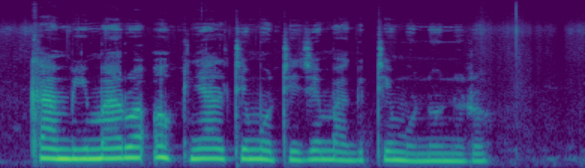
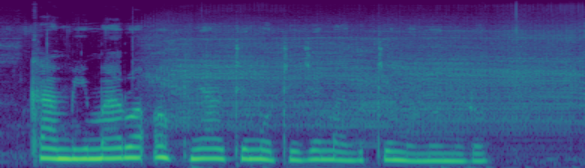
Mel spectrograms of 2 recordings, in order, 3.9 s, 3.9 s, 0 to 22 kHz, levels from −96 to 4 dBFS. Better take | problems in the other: first | background sound (Domestic sounds, home sounds); 16 dB below the speech

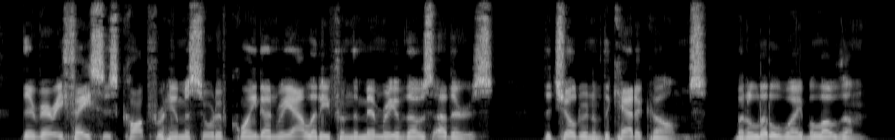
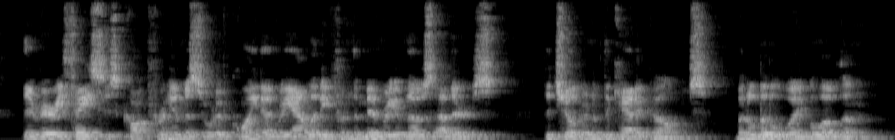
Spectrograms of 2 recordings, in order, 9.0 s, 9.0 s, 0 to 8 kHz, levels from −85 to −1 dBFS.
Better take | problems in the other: first | room echo; dies away in 0.6 s

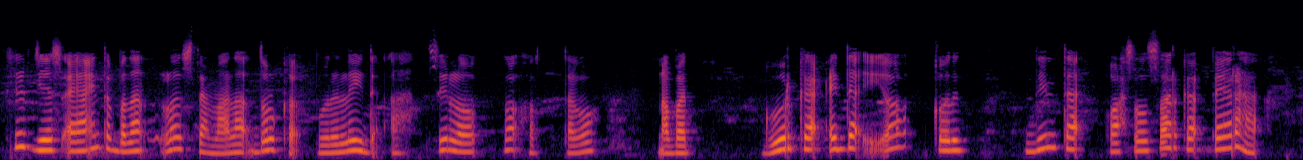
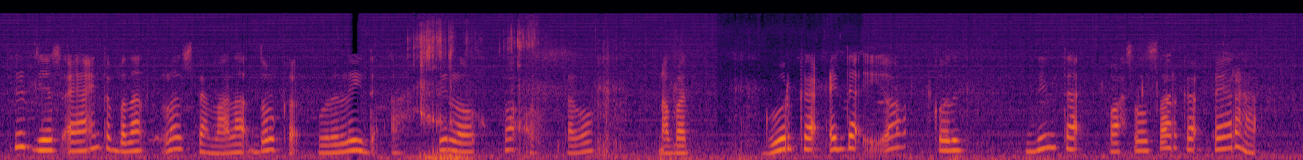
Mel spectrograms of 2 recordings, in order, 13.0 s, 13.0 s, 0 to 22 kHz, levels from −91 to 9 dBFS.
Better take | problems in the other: first | background sound (Chewing, mastication); 10 dB below the speech

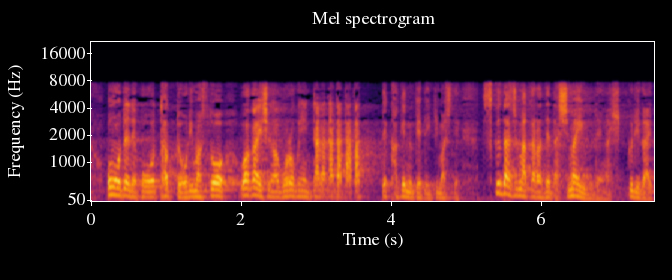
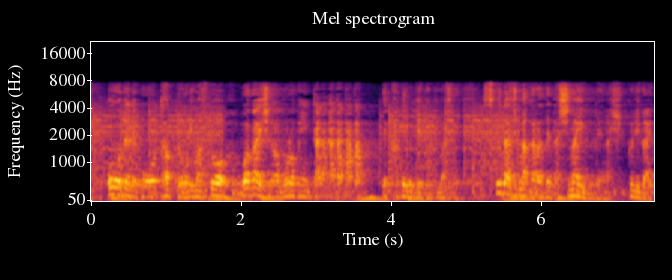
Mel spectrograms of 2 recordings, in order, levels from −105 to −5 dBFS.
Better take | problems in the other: first | background sound (Drum kit); 11 dB below the speech // room echo; dies away in 0.3 s

